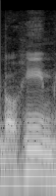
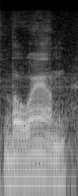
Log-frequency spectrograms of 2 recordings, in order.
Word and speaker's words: Boheme: the Beltway those two they pronounce it Boheme here but it's Boheme these are the Opera streets Boheme being one of them so this is and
